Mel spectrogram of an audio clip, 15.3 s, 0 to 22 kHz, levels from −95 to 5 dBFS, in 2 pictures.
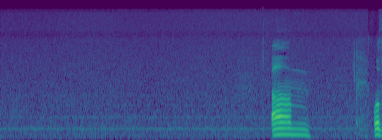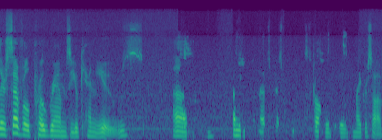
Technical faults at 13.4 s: speech suppressed in double talk

